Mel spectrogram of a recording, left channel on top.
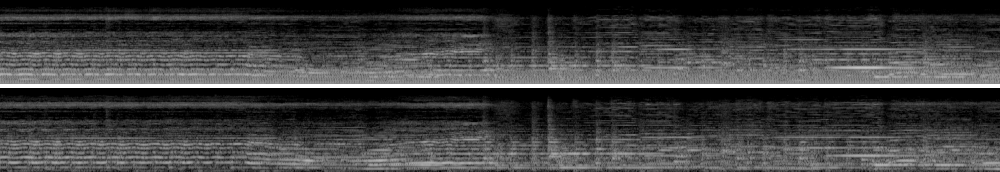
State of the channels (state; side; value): noise; left; hum, 3 dB below the sound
